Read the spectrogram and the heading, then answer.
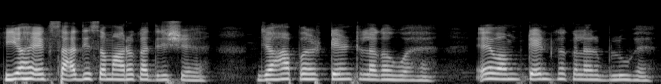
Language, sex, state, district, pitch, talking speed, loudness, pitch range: Hindi, female, Jharkhand, Garhwa, 230 Hz, 170 wpm, -15 LUFS, 210-245 Hz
